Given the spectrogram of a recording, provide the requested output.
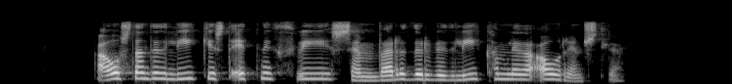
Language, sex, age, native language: Icelandic, female, 30-39, Icelandic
